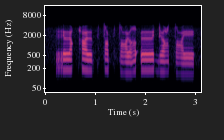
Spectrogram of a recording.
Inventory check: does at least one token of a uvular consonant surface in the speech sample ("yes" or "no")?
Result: yes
